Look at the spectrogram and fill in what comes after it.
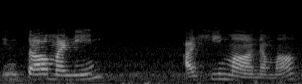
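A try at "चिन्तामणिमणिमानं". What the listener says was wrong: அணி சிந்தாமணி மணிமானம். மானம் மானம் மஹி இருக்கு இல்லையா, அந்த ஹீக்கு பதிலாக 3 சுழி நீ போட்டுக்கோ.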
